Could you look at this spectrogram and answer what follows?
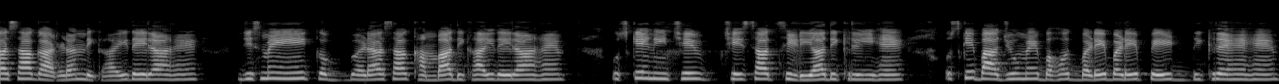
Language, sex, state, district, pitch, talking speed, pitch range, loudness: Hindi, female, Bihar, Saran, 235 Hz, 150 wpm, 225-255 Hz, -24 LUFS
